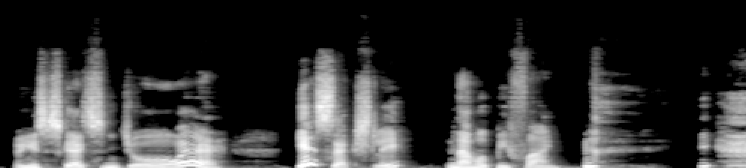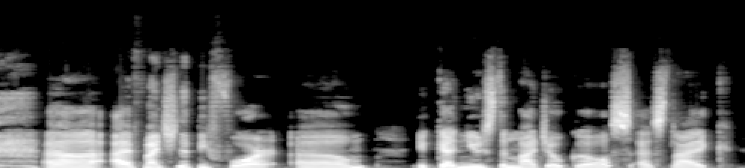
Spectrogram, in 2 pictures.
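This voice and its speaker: High, bright-voiced woman streamer. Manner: bubbly, giggly, gushing delivery. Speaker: streamer, virtual YouTuber host. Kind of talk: casual livestream chat with viewers.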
